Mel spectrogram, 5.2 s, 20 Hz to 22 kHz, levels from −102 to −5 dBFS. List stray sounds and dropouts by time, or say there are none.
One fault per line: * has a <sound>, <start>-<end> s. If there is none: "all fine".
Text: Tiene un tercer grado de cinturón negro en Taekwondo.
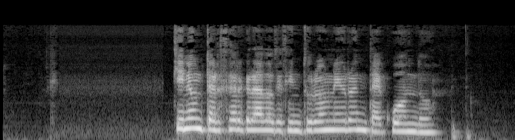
all fine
